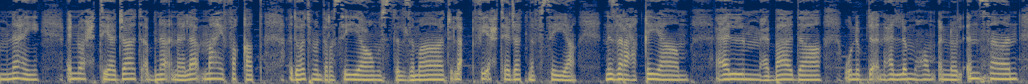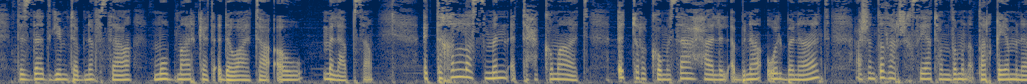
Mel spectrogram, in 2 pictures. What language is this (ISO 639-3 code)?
ara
